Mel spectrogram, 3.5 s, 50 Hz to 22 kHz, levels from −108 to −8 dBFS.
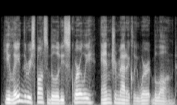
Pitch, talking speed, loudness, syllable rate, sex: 140 Hz, 170 wpm, -16 LUFS, 7.1 syllables/s, male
